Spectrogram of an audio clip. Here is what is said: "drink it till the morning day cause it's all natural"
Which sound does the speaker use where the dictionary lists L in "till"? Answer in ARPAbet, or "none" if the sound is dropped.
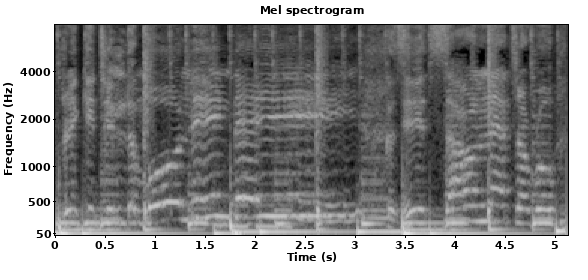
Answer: N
